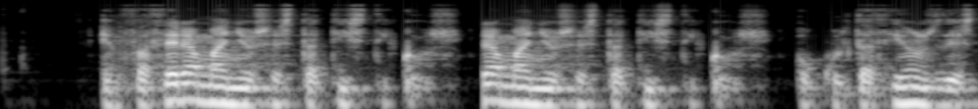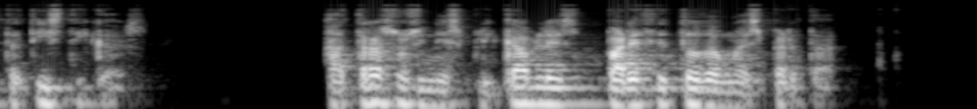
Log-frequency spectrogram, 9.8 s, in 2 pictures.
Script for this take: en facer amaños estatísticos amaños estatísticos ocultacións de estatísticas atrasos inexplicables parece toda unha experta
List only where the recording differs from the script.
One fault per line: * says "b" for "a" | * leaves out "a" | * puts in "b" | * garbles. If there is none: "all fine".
all fine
